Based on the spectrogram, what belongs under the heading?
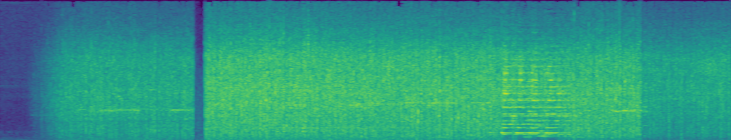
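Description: Steady rushing noise of heavy rain and street traffic, louder from about two seconds in. A vehicle horn honks briefly about five seconds in.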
